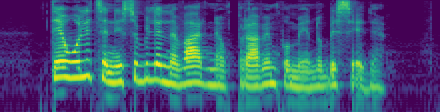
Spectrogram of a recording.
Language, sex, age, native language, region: Slovenian, female, 30-49, Slovenian, Posavska region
